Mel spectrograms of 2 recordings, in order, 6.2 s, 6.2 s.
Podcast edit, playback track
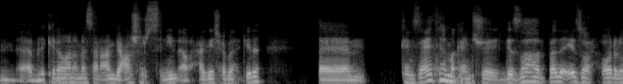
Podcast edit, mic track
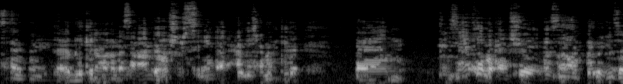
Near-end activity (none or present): none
